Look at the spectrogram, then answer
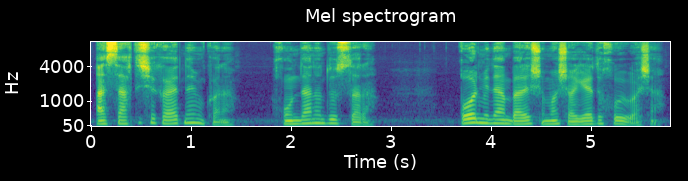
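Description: A man's voice: medium pitch, expressive, darkish tone, dry recording, close to an everyday voice. A man reading an audiobook, voicing a shy, earnest young girl who speaks politely to her teacher. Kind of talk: audiobook character voice.

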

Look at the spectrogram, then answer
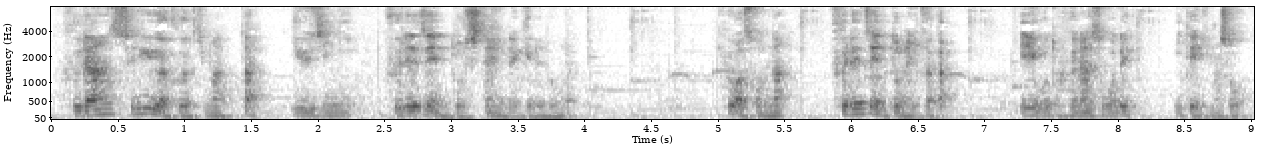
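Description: A man's voice: deep voice, lively intonation, echoey room, distant mic, over music. Man teaching vocabulary with careful pronunciation. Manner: slow, careful pronunciation drills. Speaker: language teacher. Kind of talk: vocabulary lesson.

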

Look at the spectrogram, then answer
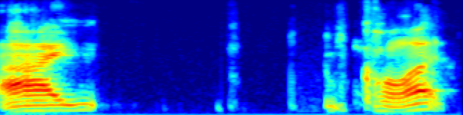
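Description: A man in his twenties, a podcast guest chatting casually, playful and animated, jumping high in pitch for emphasis. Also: very slow, no echo, muffled recording. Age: 20s. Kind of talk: casual chat.

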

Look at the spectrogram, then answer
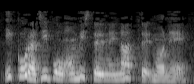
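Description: A woman's voice: mid-range voice, big pitch swings, moderate pace, mellow, dull audio. A woman preacher giving an earnest sermon that she closes with a prayer, putting questions to her listeners.

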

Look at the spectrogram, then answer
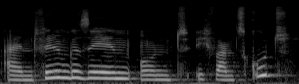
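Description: A woman student gives brisk, positive answers. Her voice sits fairly high. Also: mellow. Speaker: student interviewee.

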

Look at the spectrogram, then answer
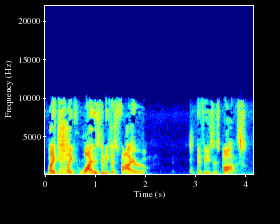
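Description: A man's voice: on the high side, expressive, measured pace, crowd noise, low-quality recording. A man co-hosting a podcast, chatting casually about a film, rambling with lots of fillers and laughing often, tired from lost sleep. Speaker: podcast co-host. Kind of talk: casual movie chat.

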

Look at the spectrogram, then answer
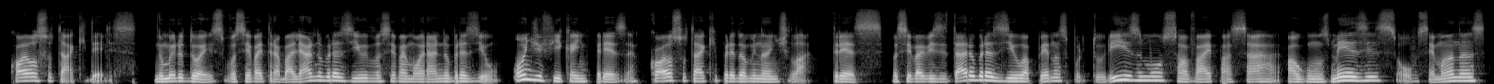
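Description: A Brazilian man teaching Portuguese on a podcast, explaining calmly and asking and answering his own questions. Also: fairly high pitch, dry recording, studio quality. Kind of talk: podcast lesson for learners.

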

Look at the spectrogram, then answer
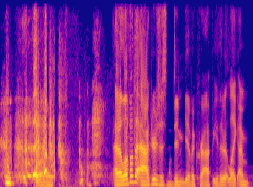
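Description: A man's voice: on the high side, sing-song, slow, fairly bright tone, faint music behind. A man hosting a casual chat with friends, rambling with lots of fillers and laughter, his mic clipping and distorting the whole time. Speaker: podcast host.

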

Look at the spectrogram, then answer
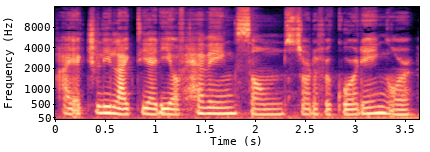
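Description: A Dutch woman in her early twenties hosts a casual solo podcast, rambling self-consciously into a phone while crouched in a small closet with a towel over her head. Her voice is lowish, with fairly even intonation and a moderate pace.

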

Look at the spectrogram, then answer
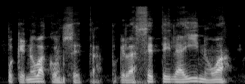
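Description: A man's voice: on the low side, fairly even intonation, a little fast, a bit bright, dry recording. A man from Argentina with a Buenos Aires accent, chatting casually on a radio show and explaining things at length with many restarts. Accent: Buenos Aires Spanish. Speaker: tech segment contributor.

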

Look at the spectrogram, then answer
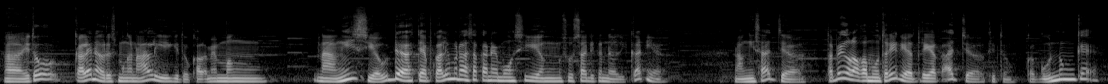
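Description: Young man, slightly high voice, casual reflective chat, laughs at himself. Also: big pitch swings, fairly quick, a little mellow, soft background music. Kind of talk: casual personal talk.

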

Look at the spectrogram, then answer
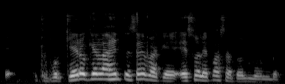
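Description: A man, co-hosting a casual podcast chat, telling animated stories and laughing often. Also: sits high, fast talker. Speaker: co-host.

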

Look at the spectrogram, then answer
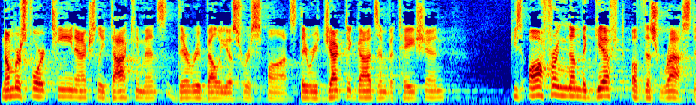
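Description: A man's voice: medium pitch, long reverb tail. A male pastor preaching a sermon in an earnest way, reading scripture aloud with emphatic rises.

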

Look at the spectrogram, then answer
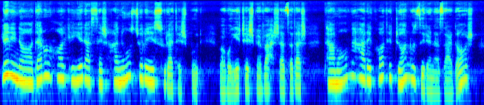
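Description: A woman reading a novel aloud in expressive audiobook narration with a dramatic, varied delivery. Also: mid-range voice, husky.

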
